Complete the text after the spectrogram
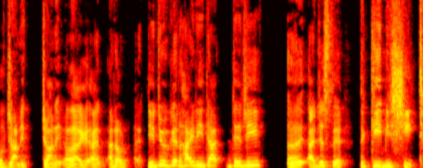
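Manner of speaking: halting, fumbling, with repeated false starts. Retelling what Heidi said to a guest on the show: imitating Heidi. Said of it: "That's my best Heidi impersonation".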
